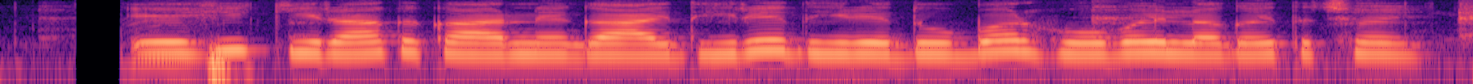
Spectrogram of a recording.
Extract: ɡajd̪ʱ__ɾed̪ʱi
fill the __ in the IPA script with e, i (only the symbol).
i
